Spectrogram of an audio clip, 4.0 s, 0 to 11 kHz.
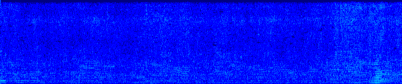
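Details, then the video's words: Honey bees washboarding at the hive in an apiary, filmed early July 2019, make a continuous droning hum, even in loudness, with a brief louder swell near the end. "Washboarding Bees & Ambient Sounds"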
